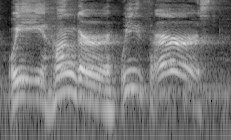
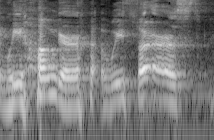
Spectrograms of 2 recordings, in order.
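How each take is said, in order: First: High, slow, drawn-out goblin wail; goblin plea. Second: Said in the usual way. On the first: Pretend. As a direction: wail it like a hammed-up hungry goblin. Reads aliens' message in goblin character.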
